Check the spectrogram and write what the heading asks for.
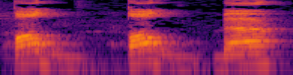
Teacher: It's qaf at the back, dad at the sides. Qad, and the air has to really fill up here because the dad needs to be heard.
